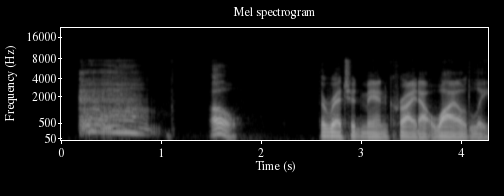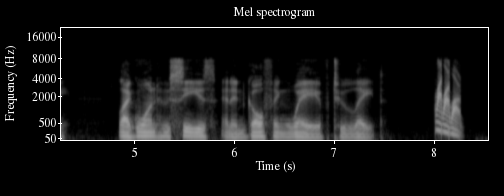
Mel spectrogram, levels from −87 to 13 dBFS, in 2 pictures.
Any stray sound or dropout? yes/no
yes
